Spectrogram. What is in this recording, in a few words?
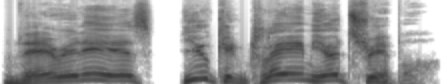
Male Human Triple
